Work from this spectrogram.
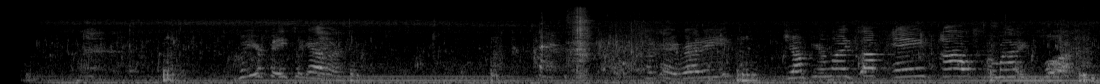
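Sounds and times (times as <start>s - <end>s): steady low hum: 0.2s - 11.0s
water sloshing from swimming: 0.2s - 11.0s
water splash: 3.4s - 11.0s.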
